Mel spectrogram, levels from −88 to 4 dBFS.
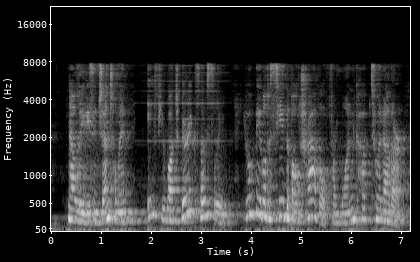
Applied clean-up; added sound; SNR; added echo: neural separator model SepFormer DNS4.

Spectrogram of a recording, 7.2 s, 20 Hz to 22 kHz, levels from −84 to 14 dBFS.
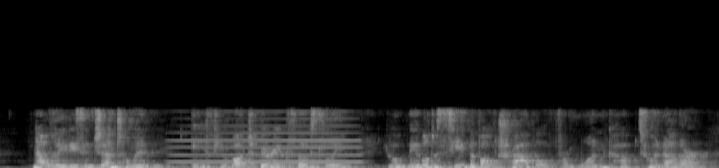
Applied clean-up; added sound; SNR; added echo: none; Bowed string instrument; 14 dB; reverberation time 0.7 s.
